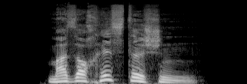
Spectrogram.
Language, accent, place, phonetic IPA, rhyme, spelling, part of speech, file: German, Germany, Berlin, [mazoˈxɪstɪʃn̩], -ɪstɪʃn̩, masochistischen, adjective, De-masochistischen.ogg
- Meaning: inflection of masochistisch: 1. strong genitive masculine/neuter singular 2. weak/mixed genitive/dative all-gender singular 3. strong/weak/mixed accusative masculine singular 4. strong dative plural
